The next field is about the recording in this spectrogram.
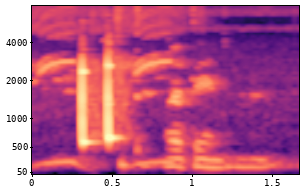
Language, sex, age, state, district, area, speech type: Telugu, male, 30-45, Andhra Pradesh, Anakapalli, rural, spontaneous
